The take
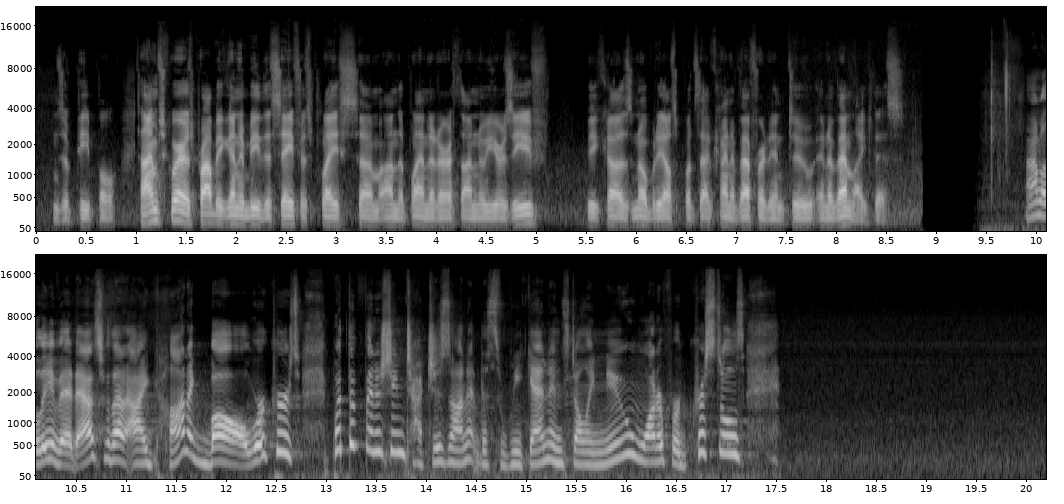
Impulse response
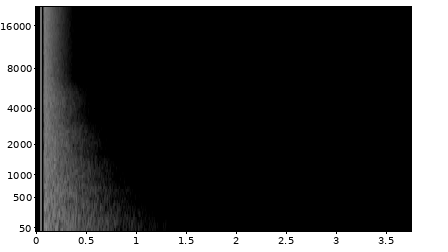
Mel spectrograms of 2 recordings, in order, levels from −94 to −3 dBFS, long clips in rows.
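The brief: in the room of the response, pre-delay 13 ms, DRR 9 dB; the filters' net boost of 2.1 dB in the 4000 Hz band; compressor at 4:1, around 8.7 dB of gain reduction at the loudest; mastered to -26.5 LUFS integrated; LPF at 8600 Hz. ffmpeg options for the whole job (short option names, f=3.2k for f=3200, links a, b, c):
-filter_complex "[0:a]lowpass=8.6k,equalizer=f=4k:t=o:g=3,acompressor=threshold=-32dB:ratio=4,asplit=2[a][b];[1:a]atrim=start_sample=2205,adelay=13[c];[b][c]afir=irnorm=-1:irlink=0,volume=-13.5dB[d];[a][d]amix=inputs=2:normalize=0,volume=10.5dB"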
